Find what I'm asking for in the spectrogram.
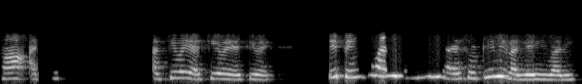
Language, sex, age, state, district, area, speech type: Sindhi, female, 18-30, Rajasthan, Ajmer, rural, conversation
